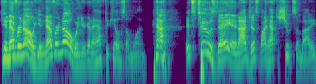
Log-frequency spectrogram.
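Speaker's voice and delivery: tongue-in-cheek sarcasm. Joking about Americans before admitting the sarcasm: sarcastic tone. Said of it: "I'm being sarcastic".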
